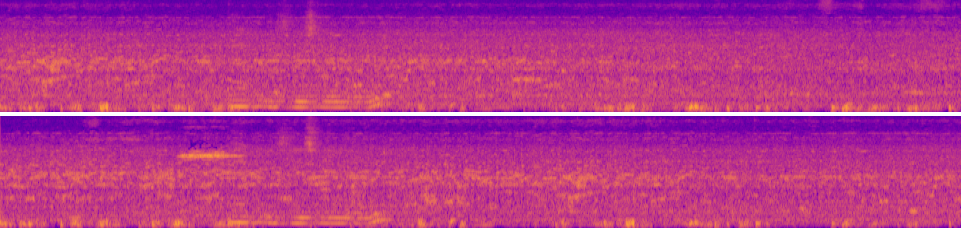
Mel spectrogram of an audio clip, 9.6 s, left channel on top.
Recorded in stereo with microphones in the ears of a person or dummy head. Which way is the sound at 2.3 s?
15° right (ahead or behind).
